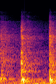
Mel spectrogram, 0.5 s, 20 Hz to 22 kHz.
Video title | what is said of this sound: Cont alignment skills Part 2 | So this is tight. Up in here is very tight. You can hear it.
